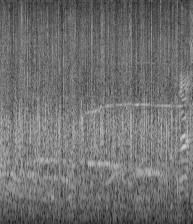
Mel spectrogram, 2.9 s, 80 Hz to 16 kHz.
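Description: An audience at an amateur theatre performance in 1999 gives steady, dense applause that holds at an even level throughout, with some voices faintly mixed in.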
